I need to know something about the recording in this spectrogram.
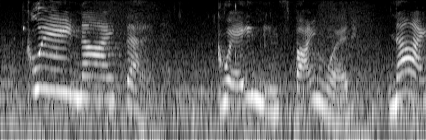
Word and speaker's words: Gui Nai Fen: is Guinevere, but a Xianzhou friend came up with an authentic Xianzhou name based on the pronunciation. Gui Nai Fen.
